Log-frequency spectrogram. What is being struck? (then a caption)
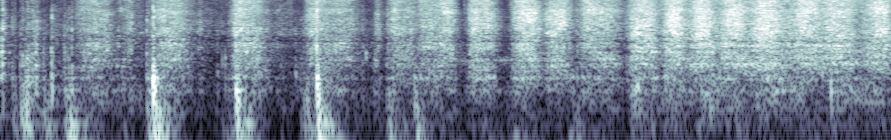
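Stretched canvas on a wooden frame. Fingernails scratch the wooden side edge of a hollow wooden stretcher frame holding a medium stretched canvas painted with a ribcage, then move to the canvas front. Separate dry, scratchy strokes with hollow low thumps come first, then give way to a steadier, brighter rasping scrape across the canvas.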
